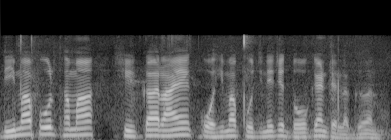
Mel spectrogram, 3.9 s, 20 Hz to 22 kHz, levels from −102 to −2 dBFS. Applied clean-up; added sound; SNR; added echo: neural mask model Resemble Enhance denoiser.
